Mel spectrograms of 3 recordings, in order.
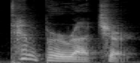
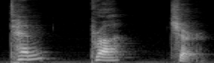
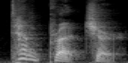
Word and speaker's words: temperature: strange word temperature if you'll notice it's not pronounced temperature no the center gets Square and we just say temperature repeat temperature the temperature is rising hey what's the temperature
